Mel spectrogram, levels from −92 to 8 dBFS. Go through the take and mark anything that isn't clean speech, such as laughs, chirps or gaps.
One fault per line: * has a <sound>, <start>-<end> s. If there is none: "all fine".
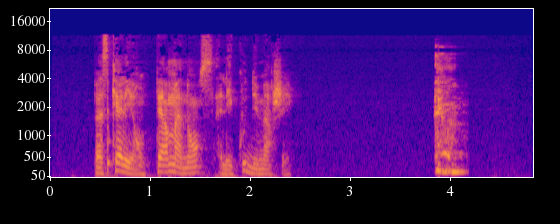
* has a cough, 3.8-4.2 s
